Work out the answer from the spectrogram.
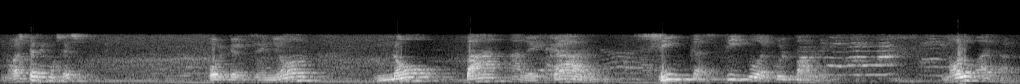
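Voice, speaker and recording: Animated male preacher on a tinny recording. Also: mid-range voice, takes it slowly, long pauses, crowd noise. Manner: animated storytelling, acting out scenes. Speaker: pastor. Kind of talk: sermon. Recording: roomy, distant, tinny lo-fi recording.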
